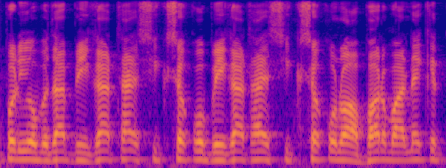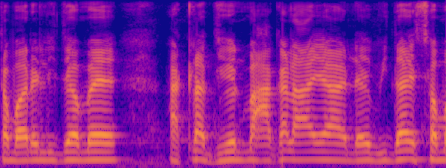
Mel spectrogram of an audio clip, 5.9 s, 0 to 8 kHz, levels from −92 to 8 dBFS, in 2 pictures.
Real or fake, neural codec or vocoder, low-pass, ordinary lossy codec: real; none; none; none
